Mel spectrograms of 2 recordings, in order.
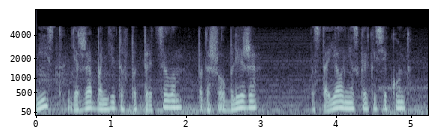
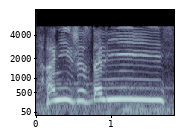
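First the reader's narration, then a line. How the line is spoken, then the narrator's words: Loud hoarse cracking shout. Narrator (Russian): Громко, до хрипоты, в сорвавшемся голосе крикнула Хип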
